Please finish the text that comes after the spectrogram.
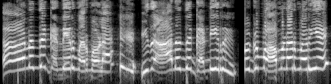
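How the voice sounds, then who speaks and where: A woman's voice: very high-pitched, fairly even intonation, moderate pace, gravelly. A woman playing a doting, weepy old village mother-in-law in a comedy sketch, melodramatic and tearful.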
